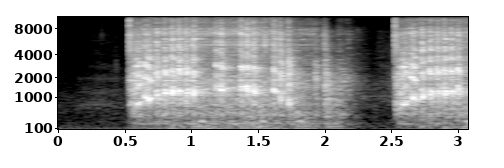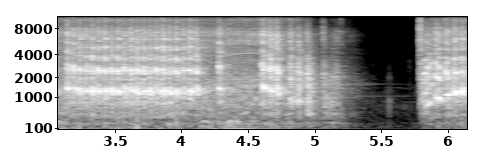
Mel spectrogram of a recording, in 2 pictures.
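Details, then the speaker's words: 1999 Honda Valkyrie Interstate that had sat unused for years, idle adjusted up. The engine fires in uneven bursts and stumbles, dies, and is suspected of not running on all six cylinders; a fuel leak was then found at the fuel tee on the right carb bank. "I don't think it's running on all six either"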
